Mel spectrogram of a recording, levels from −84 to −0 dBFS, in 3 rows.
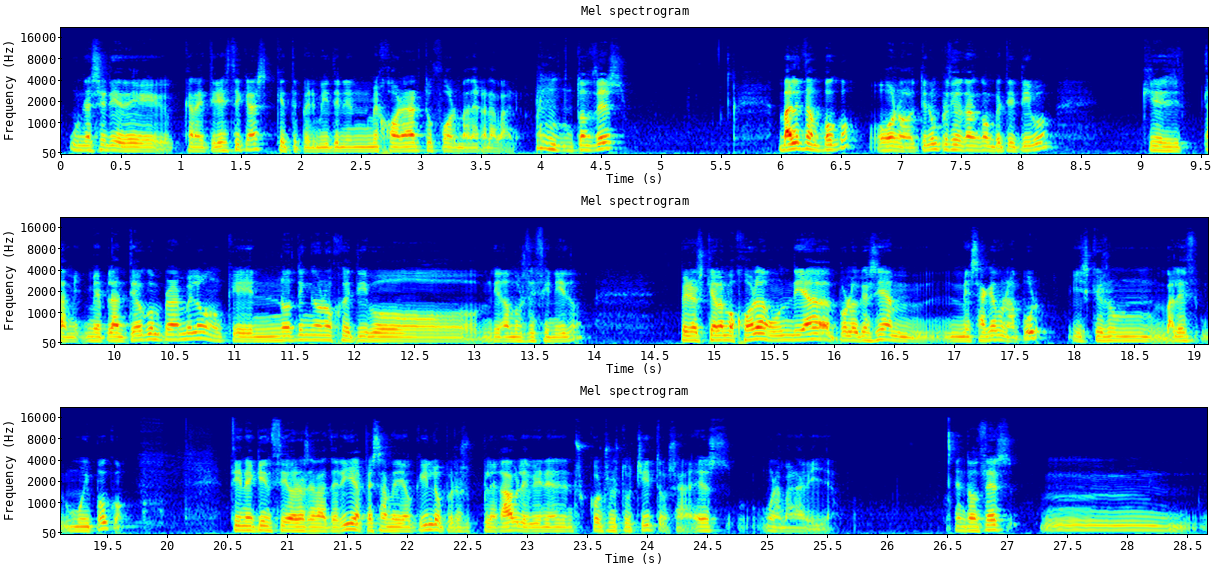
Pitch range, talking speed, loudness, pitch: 115-140 Hz, 170 wpm, -24 LUFS, 125 Hz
